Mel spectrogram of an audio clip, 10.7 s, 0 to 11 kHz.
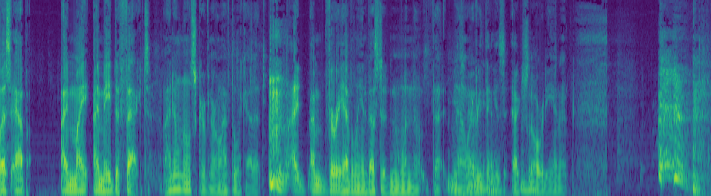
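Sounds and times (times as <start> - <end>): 
speech: 0.0 - 9.0
person coughing: 4.0 - 4.5, 9.8 - 10.6
throaty sound: 4.0 - 4.5.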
